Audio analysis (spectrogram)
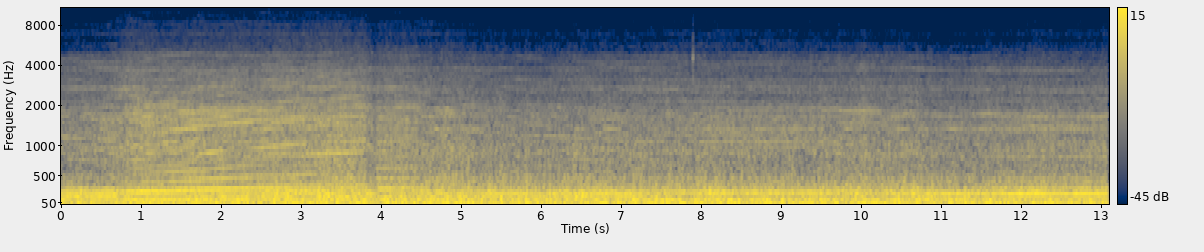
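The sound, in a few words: Yamaha Tracer 9 GT or Triumph Tiger 900 motorcycle engine revving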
